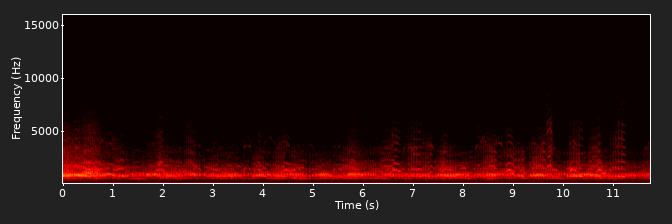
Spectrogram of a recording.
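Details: Large migrating flock of sandhill cranes in December at Bosque del Apache Wildlife Refuge, New Mexico, calling together in a steady wall of rattling, bugling notes with many individual calls rising out of the din.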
